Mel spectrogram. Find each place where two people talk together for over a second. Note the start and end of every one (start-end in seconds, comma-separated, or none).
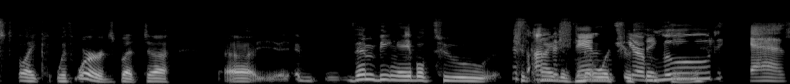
5.1-7.0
